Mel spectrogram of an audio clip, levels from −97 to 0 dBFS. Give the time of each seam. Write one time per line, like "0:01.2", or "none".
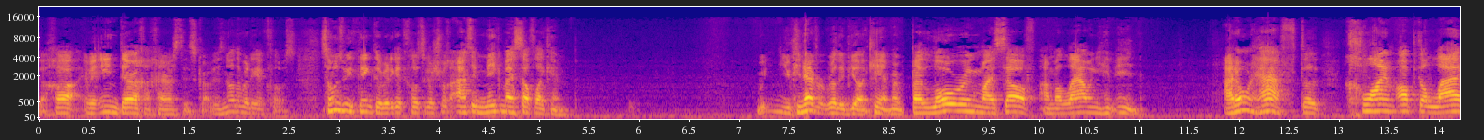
0:08.6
